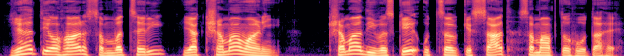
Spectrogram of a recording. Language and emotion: Hindi, neutral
